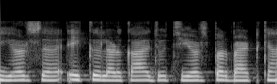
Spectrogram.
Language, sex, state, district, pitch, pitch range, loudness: Hindi, female, Maharashtra, Mumbai Suburban, 195 Hz, 190-205 Hz, -16 LUFS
